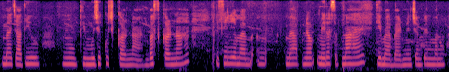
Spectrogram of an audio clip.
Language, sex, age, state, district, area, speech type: Urdu, female, 30-45, Bihar, Supaul, rural, spontaneous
